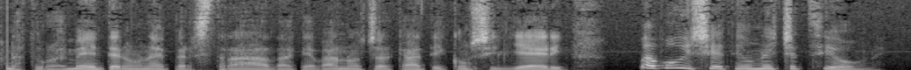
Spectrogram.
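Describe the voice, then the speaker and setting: A man's voice: lowish voice, very animated, brisk, darkish tone, no room sound, pitched below the performer's own voice. A man voicing an earnest, guarded young woman in an audiobook reading, speaking in a pleading, candid way.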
